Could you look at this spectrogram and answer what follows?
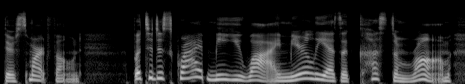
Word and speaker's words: MIUI: This was Miui, pronounced Mi UI by its creators.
